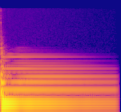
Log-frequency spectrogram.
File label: D Bass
